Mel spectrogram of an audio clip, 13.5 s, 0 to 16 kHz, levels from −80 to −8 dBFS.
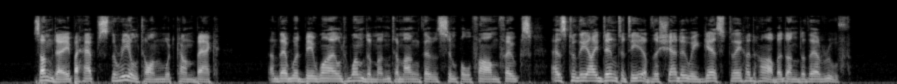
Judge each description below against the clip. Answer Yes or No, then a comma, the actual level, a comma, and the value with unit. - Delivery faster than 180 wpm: No, average, 150 wpm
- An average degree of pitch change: Yes, average, 3.3 semitones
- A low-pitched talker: Yes, low, 115 Hz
